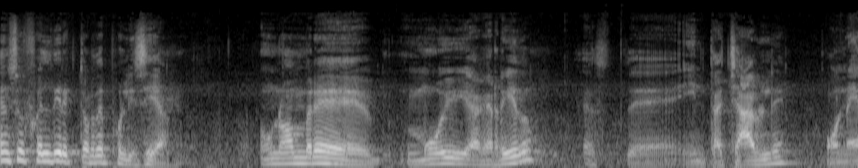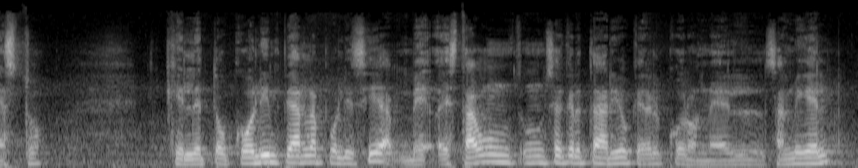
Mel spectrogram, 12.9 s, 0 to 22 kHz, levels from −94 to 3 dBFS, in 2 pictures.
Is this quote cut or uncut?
cut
